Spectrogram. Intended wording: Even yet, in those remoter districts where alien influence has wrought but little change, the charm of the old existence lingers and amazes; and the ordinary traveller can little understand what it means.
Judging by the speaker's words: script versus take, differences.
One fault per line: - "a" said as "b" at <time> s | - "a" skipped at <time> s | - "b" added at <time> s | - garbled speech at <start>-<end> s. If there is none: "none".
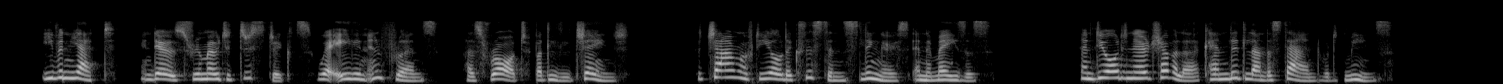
none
